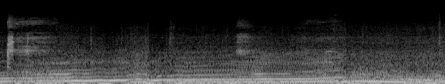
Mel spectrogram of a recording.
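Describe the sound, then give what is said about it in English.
A powerful six-speed sports car engine roars up in pitch as it accelerates hard on a test drive, then drops sharply as the car brakes, loud throughout with steady road noise. “See what I mean? Really good brakes.”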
